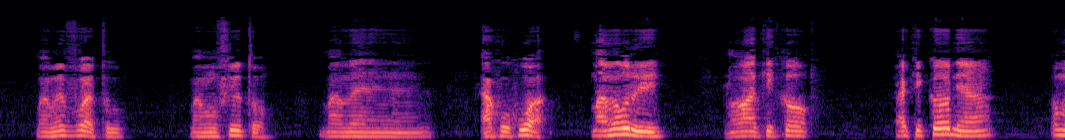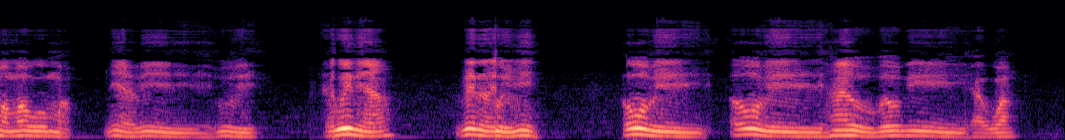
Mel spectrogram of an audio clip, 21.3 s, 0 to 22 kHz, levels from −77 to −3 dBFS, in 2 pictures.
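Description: Across the whole speech clip, the audio likely passed through a chain of lossy codecs, consistent with HE-AAC at a low bitrate followed by Opus and then HE-AAC again. Each stage re-encodes the previous one's smearing and swirling artefacts, so they pile up, and nothing remains above 13.2 kHz.

At 11.26, 14.0, 15.62 and 20.31 s, a dropped buffer from overrun likely occurs: the program failed to read its samples before the hardware overwrote them. Each time the sound jumps ahead, losing about a tenth of a second, or roughly a third of a second at 15.62 s.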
